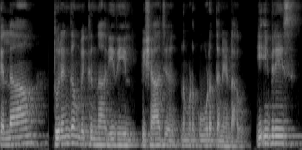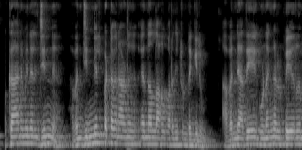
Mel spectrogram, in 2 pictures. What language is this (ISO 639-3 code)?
mal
